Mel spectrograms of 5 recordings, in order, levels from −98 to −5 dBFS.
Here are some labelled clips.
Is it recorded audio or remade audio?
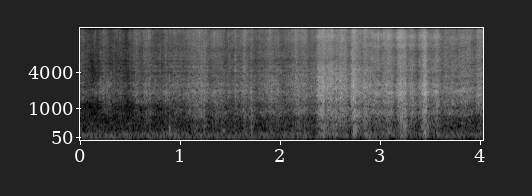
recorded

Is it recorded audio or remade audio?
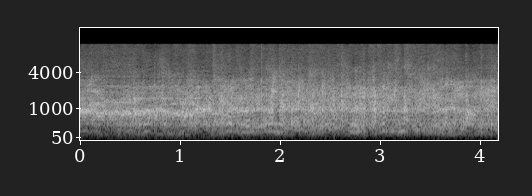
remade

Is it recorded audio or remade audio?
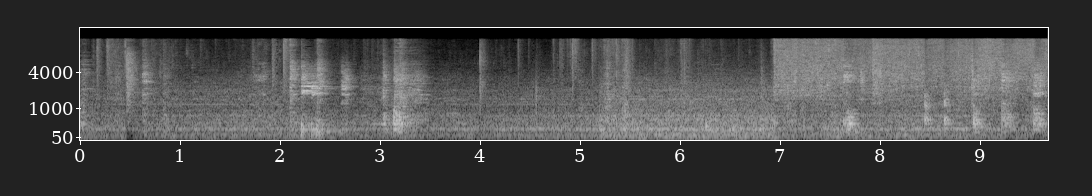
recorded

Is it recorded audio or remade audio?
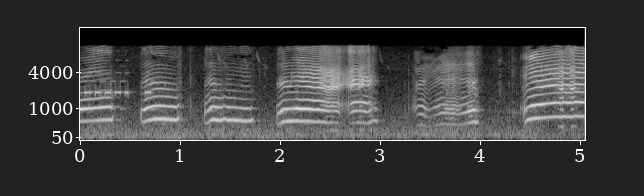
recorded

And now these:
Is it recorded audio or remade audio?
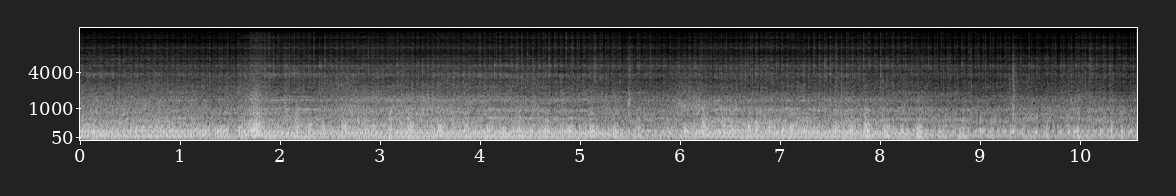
remade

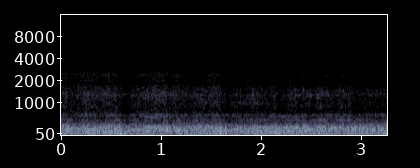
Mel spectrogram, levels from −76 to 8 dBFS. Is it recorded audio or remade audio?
recorded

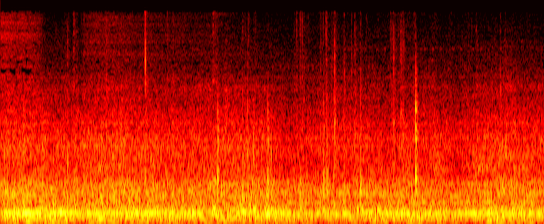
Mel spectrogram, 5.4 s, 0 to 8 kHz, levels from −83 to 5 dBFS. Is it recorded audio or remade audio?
recorded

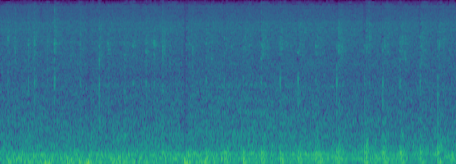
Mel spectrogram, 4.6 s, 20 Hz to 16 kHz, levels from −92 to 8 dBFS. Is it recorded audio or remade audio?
recorded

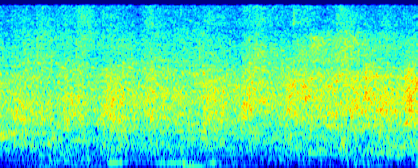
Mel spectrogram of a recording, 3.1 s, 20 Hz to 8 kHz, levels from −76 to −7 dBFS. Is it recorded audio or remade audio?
remade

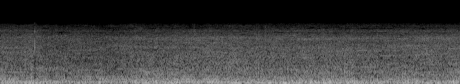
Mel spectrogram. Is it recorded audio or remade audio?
remade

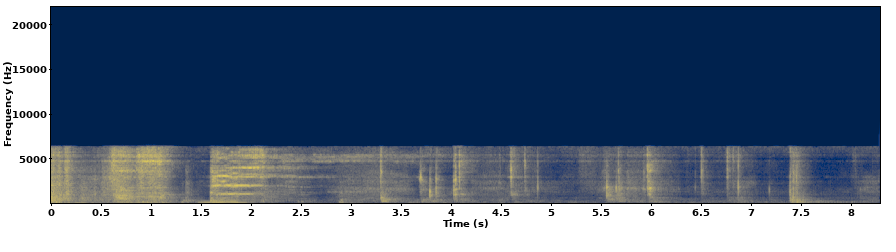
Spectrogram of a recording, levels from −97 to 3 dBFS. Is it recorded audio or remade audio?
remade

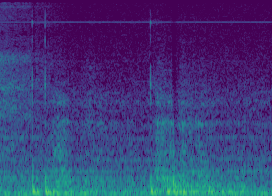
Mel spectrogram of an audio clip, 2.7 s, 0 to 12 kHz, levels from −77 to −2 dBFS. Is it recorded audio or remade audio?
recorded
